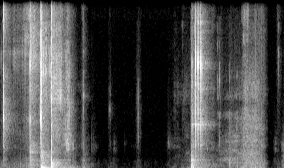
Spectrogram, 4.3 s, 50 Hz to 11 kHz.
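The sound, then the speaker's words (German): A 0.33-litre glass bottle of a 4.9% alcohol drink being opened with a hand held over it: a quick cluster of sharp mechanical clicks and a muffled release rather than a clear pop, then a brief hissy rustle after a pause, with no talking. “Ja, so richtig plopp hat sich gemacht, aber wahrscheinlich, weil ich die Hand drauf hatte.”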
